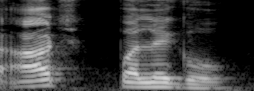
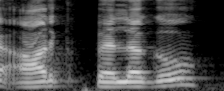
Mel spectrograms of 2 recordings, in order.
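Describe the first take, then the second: First: "आर्च पलेगो" said with ch, arch-palego; slow, careful arch-palego with ch; archipelago with ch sound. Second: "आर्क पेलागो" said with a hard k, ark-pelago; slow, careful ark-pelago with k; archipelago with k sound. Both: Shown as a demonstration. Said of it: "इसका दो तरह से हम लोग कर सकते हैं".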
